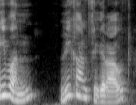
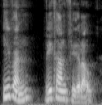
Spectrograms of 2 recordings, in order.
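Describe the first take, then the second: First: There is a short pause after "even". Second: There is no pause after "even". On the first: "थोड़ा सा pause भी देते हैं आप।" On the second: "नहीं भी देंगे, गलत नहीं है"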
